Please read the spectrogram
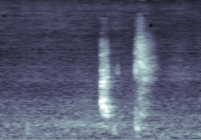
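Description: A woman's short breathy vocal noise in two quick bursts about a second in, over quiet room tone.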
